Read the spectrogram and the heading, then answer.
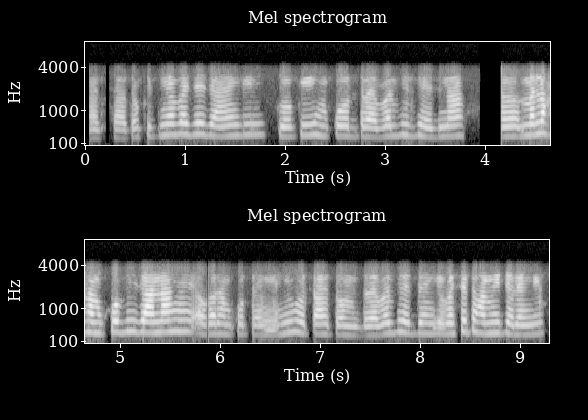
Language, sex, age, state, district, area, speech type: Hindi, female, 45-60, Uttar Pradesh, Hardoi, rural, conversation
